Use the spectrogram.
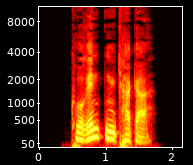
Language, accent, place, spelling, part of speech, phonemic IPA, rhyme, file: German, Germany, Berlin, Korinthenkacker, noun, /koˈrɪntənkakɐ/, -akɐ, De-Korinthenkacker.ogg
- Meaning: nitpicker, stickler for detail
